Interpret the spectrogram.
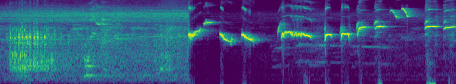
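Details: Orange-headed thrush singing a loud, insistent pancingan-style lure song, unloading its repertoire. After two seconds of hissing noise, rapid clear whistled notes and slurred, sliding phrases follow in quick bursts.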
